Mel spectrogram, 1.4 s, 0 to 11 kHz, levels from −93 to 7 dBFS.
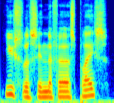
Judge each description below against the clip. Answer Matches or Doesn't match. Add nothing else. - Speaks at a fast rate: Matches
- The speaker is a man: Matches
